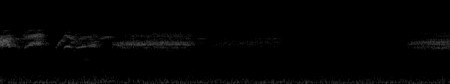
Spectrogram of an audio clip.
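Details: Iberian magpie, the azure-winged magpie, starting with a burst of rough chattering notes, then giving steady raspy buzzing calls separated by short pauses. There is a faint low background rumble.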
